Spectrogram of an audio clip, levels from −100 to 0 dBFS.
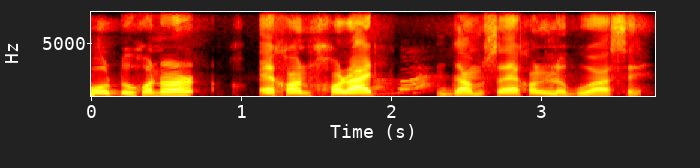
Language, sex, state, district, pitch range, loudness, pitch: Assamese, male, Assam, Sonitpur, 165-205 Hz, -20 LUFS, 185 Hz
